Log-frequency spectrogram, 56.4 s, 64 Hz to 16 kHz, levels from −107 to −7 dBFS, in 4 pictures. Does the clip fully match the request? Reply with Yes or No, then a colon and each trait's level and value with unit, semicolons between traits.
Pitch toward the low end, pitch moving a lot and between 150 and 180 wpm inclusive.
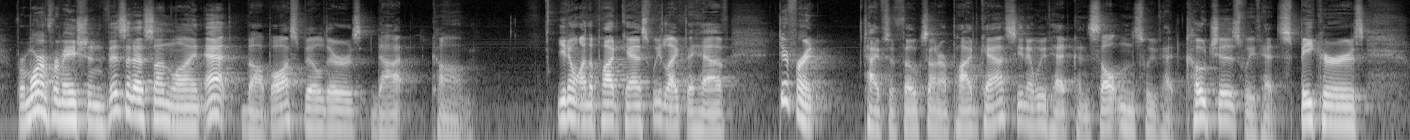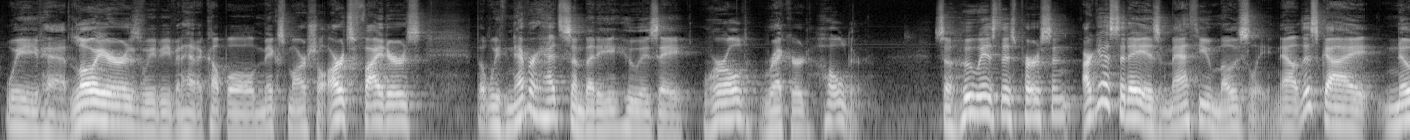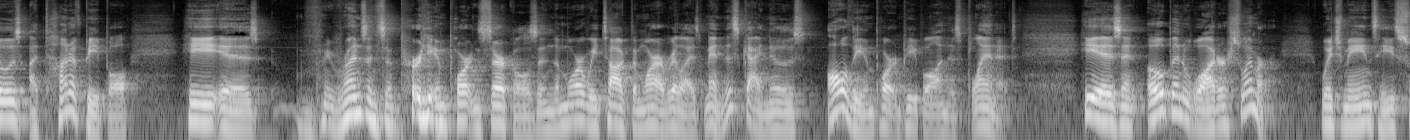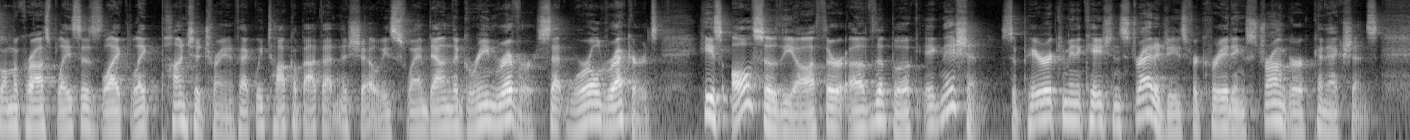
Yes: low, 115 Hz; wide, 5.9 semitones; average, 165 wpm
